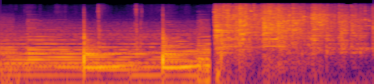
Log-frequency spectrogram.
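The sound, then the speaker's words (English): A few sharp cracks ring out over a sustained tonal sting, then at once a loud, bright burst of shattering glass takes over and lingers with a crisp, hissing spray of shards. “That's the love heart. Cracks like glass.”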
